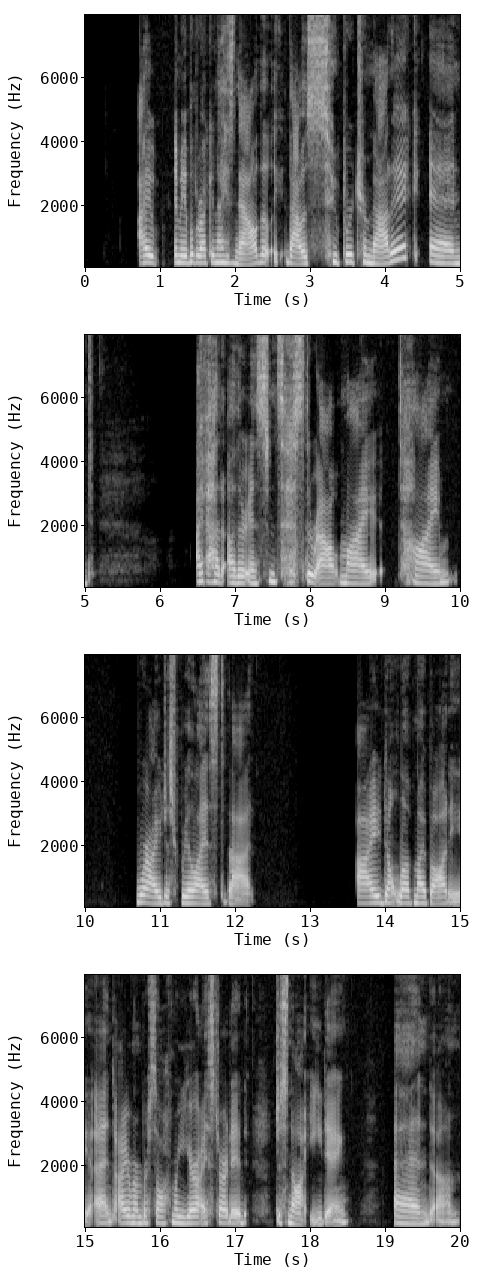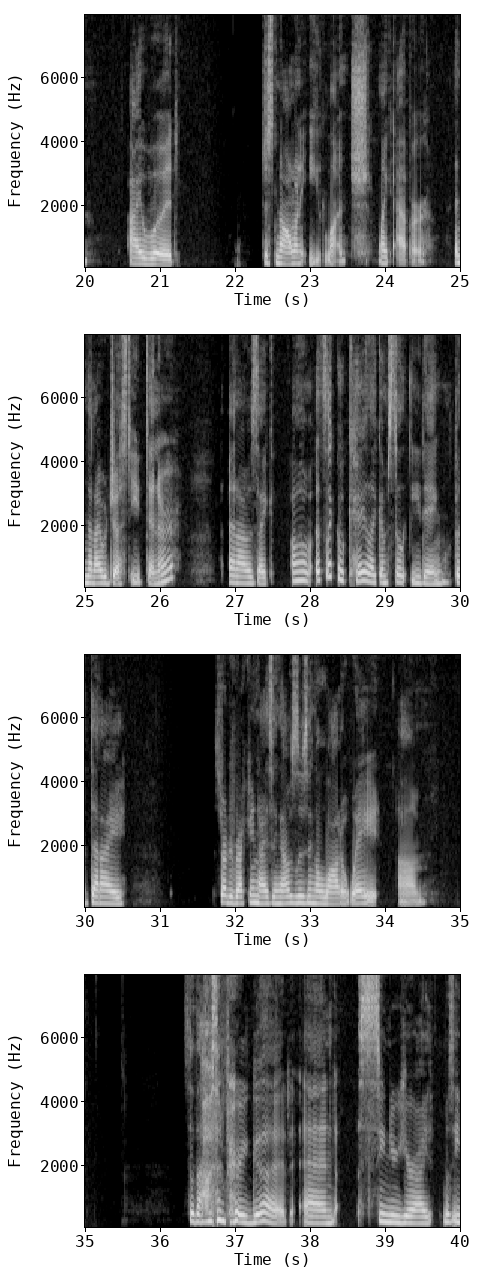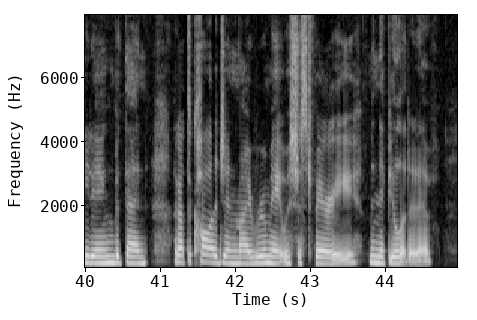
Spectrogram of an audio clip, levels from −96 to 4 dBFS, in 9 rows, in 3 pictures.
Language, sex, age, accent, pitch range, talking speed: English, female, 20-39, American, 200-240 Hz, 145 wpm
